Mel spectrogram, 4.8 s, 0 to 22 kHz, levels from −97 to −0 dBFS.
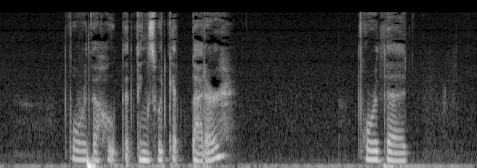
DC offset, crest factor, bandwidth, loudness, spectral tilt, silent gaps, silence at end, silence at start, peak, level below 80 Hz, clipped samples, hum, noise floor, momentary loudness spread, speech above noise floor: under 0.1%; 22 dB; 16.5 kHz; -24 LUFS; -5.5 dB/octave; none; 0.15 s; 0 s; -2 dBFS; -28 dBFS; under 0.1%; none; -46 dBFS; 12 LU; 25 dB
